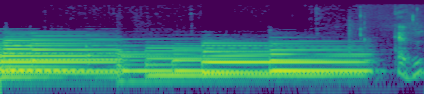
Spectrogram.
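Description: Grand piano played in slow, sustained chords, the harmony changing every second or so; the playing stops shortly before the end and the last chord dies away.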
